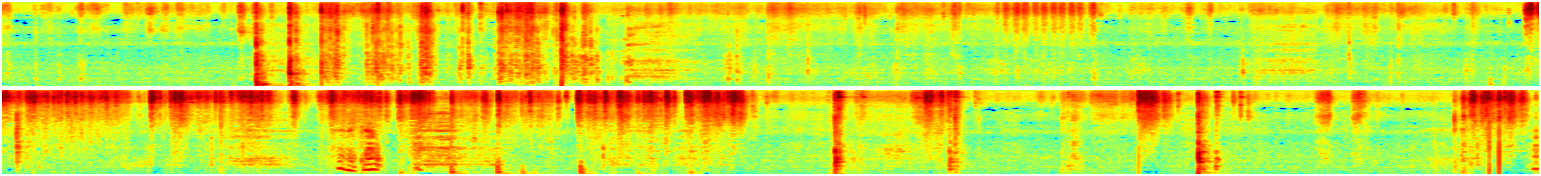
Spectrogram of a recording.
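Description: Aluminium foil crinkling and a wipe rubbing over a stencil on a foil-covered craft mat, in a run of loud rustling strokes lasting several seconds midway through. Earlier there are some light taps and knocks.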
